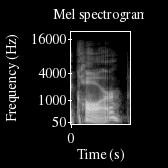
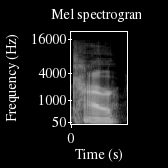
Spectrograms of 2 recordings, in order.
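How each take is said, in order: First: Car with an open back "ah" vowel; corrected pronunciation. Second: Car with the vowel of "cat", nearly "care"; Irish pronunciation. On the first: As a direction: say car with a rounded-back "ar", not "care". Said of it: "sorry, car". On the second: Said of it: "like car". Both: Shown as a demonstration.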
